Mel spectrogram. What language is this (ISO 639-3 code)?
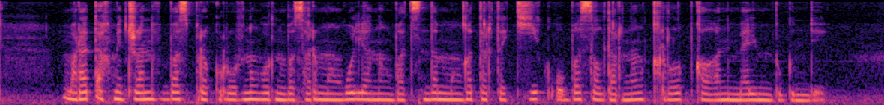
kaz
